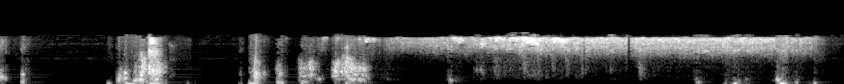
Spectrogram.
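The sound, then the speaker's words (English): A Jeep's engine cranks in a few rough, uneven bursts, then catches and settles into a steady, airy running hum, broken by occasional dull thumps. “I'll try to give you guys a listen to her now as she purrs.”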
